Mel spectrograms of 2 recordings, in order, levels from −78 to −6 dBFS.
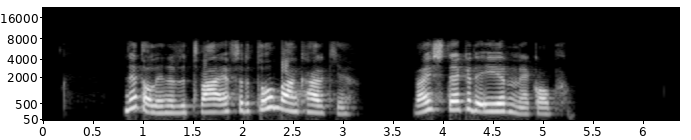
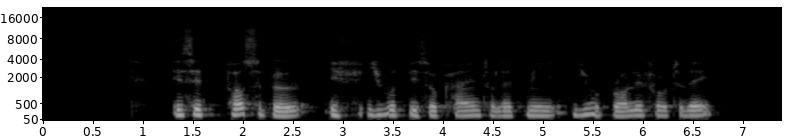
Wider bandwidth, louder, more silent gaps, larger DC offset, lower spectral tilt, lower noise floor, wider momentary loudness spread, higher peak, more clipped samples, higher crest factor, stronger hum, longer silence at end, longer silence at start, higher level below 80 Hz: second, 8 kHz vs 12.5 kHz; first, -15 LUFS vs -40 LUFS; first, 3.24-3.70 s vs none; neither; second, -3 dB/octave vs -8 dB/octave; about the same, under -90 dBFS vs under -90 dBFS; first, 10 LU vs 6 LU; first, -2 dBFS vs -22 dBFS; neither; about the same, 16 dB vs 18 dB; neither; first, 1.15 s vs 0.7 s; second, 0.8 s vs 1.3 s; first, -68 dBFS vs -78 dBFS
